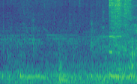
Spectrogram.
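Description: Female Chapchira pigeons coo close by in a low, steady, continuous murmur that pulses gently throughout, with a brief brighter rustle near the end.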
